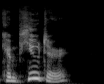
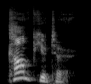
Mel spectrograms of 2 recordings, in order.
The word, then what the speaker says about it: computer: In the word computer, the heavier stress is on the middle syllable. We don't say computer or computer.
